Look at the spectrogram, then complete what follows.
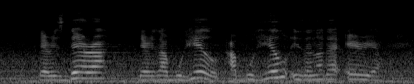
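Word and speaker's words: Abu Hail: There is Dera, there is Abu Hil. Abu Hil is another area. Abu Hil is spelled this way: A-B-U space H-A-I-L. Abu Hil.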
